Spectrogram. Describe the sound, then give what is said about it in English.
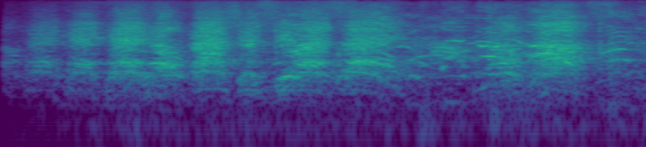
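A protest crowd chants outside the old county courthouse in Durham, North Carolina, during the removal of a Confederate soldier monument. Loud shouted bursts repeat in a steady rhythm throughout the short stretch. “This sound bit you're hearing is from a protest in Durham, North Carolina, in front of the old county courthouse. This was recorded during the removal of a Confederate soldier's monument back in mid-August.”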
